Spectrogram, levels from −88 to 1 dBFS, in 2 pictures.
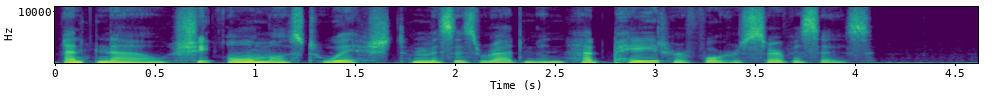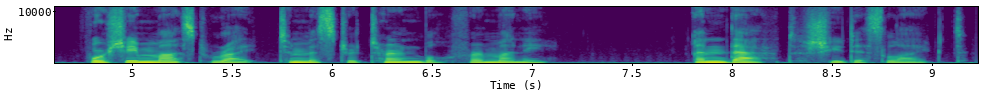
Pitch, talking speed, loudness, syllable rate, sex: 210 Hz, 170 wpm, -17 LUFS, 4.6 syllables/s, female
